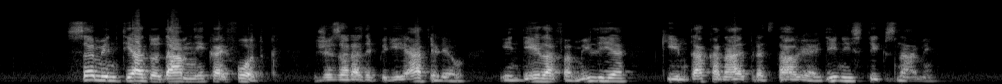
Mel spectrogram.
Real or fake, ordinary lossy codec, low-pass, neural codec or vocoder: fake; none; 14.4 kHz; vocoder, 44.1 kHz, 128 mel bands, Pupu-Vocoder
